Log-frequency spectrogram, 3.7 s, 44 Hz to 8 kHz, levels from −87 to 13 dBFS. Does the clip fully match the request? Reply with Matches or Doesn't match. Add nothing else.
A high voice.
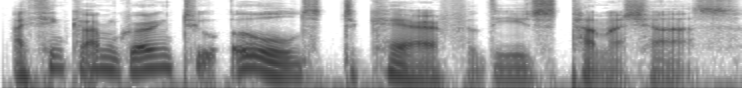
Doesn't match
